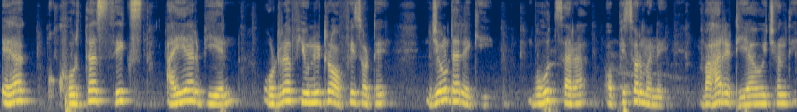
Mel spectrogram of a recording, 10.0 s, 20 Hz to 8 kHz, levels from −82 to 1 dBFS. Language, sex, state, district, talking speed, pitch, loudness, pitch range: Odia, male, Odisha, Khordha, 120 wpm, 200 Hz, -13 LUFS, 180-225 Hz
